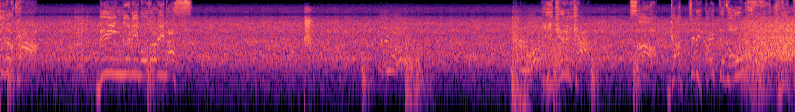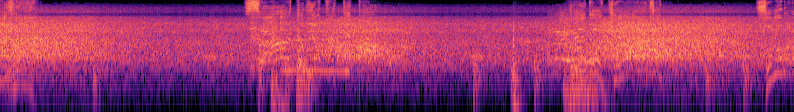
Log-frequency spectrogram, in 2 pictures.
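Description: Wrestlers grunt and shout with effort.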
